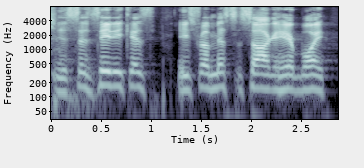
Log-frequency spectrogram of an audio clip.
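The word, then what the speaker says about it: Cizikas: A few guys, Cecily, that guy from, how do you pronounce that guy's name from? Casey Tzidkikas. Tzidkikas.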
